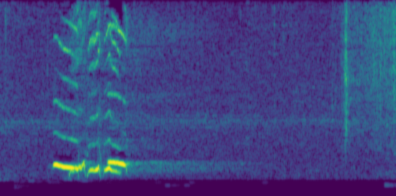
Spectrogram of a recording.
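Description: Streamer-tailed tyrant giving one loud, wavering whistled phrase lasting under a second, then near silence with a faint click at the end.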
